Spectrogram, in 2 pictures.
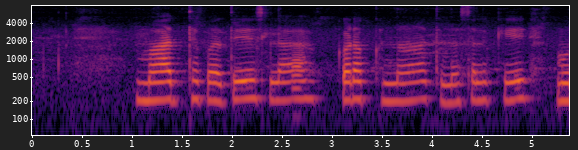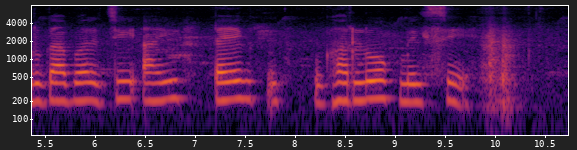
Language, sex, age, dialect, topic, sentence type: Chhattisgarhi, female, 36-40, Northern/Bhandar, agriculture, statement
